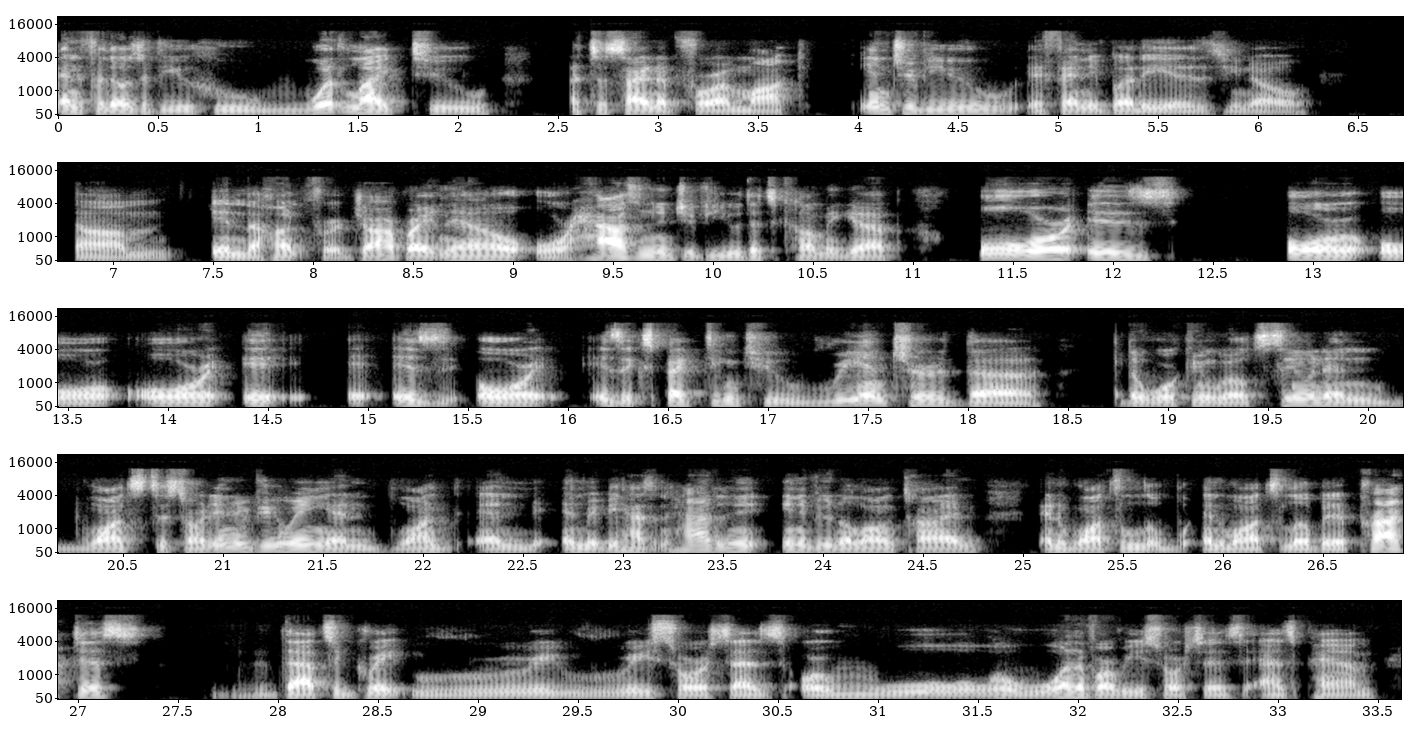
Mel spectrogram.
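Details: Adult who stutters, describing his stuttering as blocks and repetitions, with word and phrase repetitions heard; stuttering.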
